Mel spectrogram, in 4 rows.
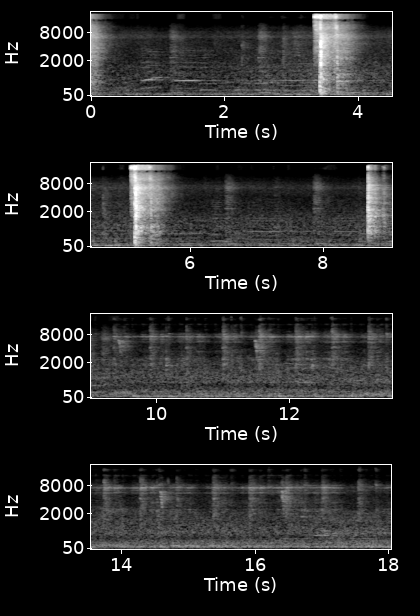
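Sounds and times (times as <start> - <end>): loud sharp impacts: 0.0 - 0.5, 3.4 - 4.2, 5.1 - 5.8, 8.7 - 9.2
quiet background music: 0.0 - 18.0.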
